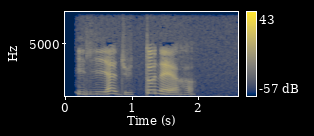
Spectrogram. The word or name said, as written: Il y a du tonnerre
